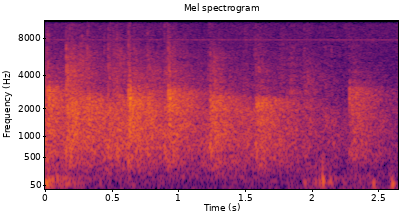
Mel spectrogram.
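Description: A Spanish-speaking church congregation claps together at the close of a service, a steady mass of hand claps of moderate loudness that swells in waves, with no voices over it.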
